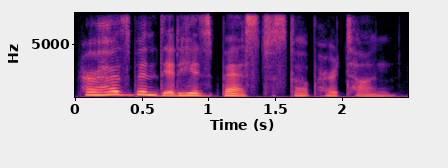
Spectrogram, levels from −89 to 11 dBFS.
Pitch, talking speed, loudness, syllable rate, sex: 195 Hz, 215 wpm, -19 LUFS, 4.8 syllables/s, female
